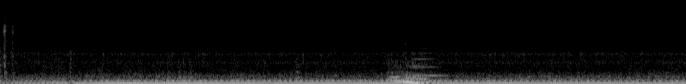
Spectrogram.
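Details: Engine at idle: low steady rumble with faint buzzy rattle and brief bump, rattle present only at low to idle speeds; owner suspects a loose wastegate flap but unsure; engine rattle at idle.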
